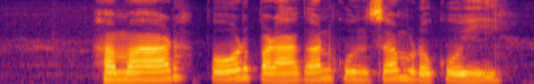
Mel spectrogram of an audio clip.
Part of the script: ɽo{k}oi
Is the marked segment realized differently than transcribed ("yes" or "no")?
no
